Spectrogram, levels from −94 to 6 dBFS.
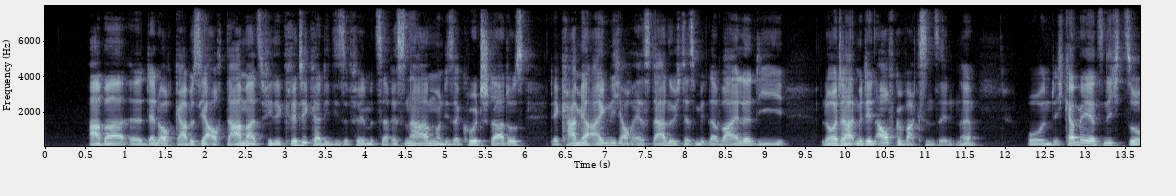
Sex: male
